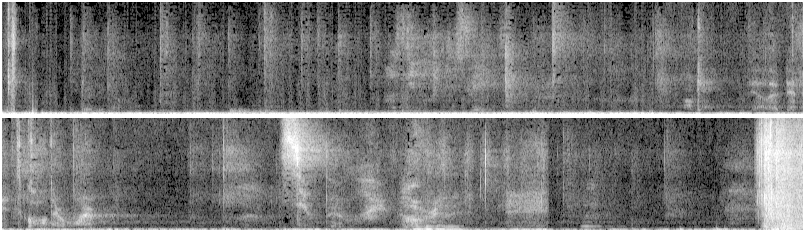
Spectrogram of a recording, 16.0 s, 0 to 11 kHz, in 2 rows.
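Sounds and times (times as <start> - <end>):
quick footsteps: 0.0 - 16.0
wind rumble: 0.0 - 16.0.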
